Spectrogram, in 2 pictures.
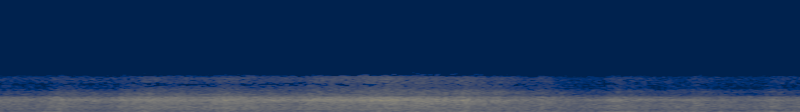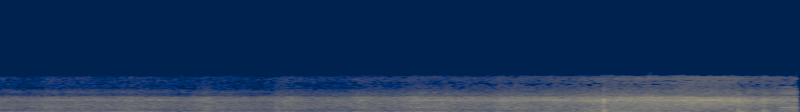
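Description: Surf and foaming white water washing around, a steady rushing hiss that swells near the end.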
